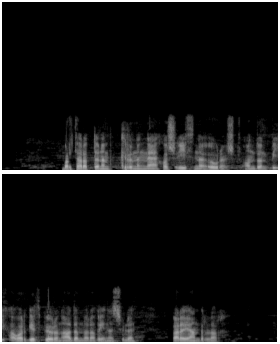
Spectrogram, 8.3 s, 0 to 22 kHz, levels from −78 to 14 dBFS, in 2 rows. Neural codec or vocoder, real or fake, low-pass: vocoder, 44.1 kHz, 128 mel bands every 512 samples, BigVGAN v2; fake; 7.2 kHz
